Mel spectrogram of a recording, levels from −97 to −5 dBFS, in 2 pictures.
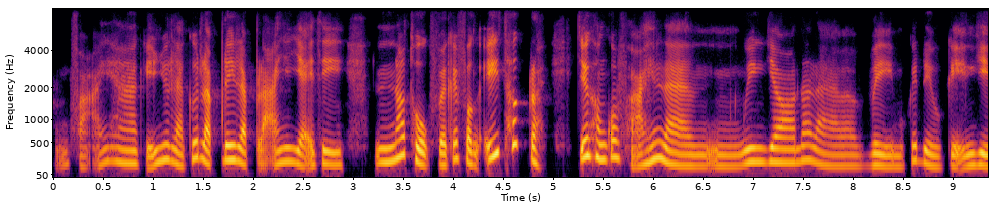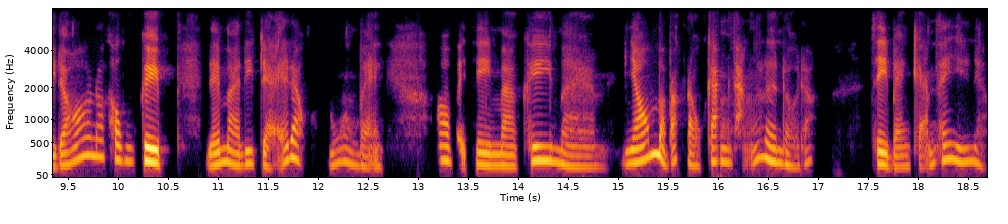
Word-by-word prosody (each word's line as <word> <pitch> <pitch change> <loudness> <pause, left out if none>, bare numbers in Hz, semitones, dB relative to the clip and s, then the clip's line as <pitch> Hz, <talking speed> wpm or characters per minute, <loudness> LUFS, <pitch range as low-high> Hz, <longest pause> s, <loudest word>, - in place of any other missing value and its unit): cũng - - -15
phải 190 +5 -9
ha, 195 -3 -2
kiểu - - -1
như 225 +4 +1
là 185 -7 0
cứ 255 - 0
lặp 250 - +4
đi 230 0 +6
lặp 180 -5 +1
lại 185 - -1
như 210 +1 0
vậy 170 -1 +1
thì, 170 -1 0 0.3
ừm, 200 +1 +1
nó 275 +5 +5
thuộc 185 - +4
về 165 - +4
cái 245 - 0
phần 190 -7 +2
ý 280 +8 +6
thức 480 +7 +1
rồi, - - +3 0.4
chứ - - +5
không 255 -4 +2
có 270 +2 +2
phải 215 +2 -1
là, 175 -7 +2
ừm, 150 0 -5
nguyên 205 +3 +1
do 200 -1 +2
nó 225 +3 -2
là 155 -6 -5
vì 155 -2 -1
một 145 0 -7
cái 225 - -2
điều 175 -9 -2
kiện 155 +3 -1
gì 165 -2 +2
đó 215 - -1
nó 280 -1 -2
không 220 -3 -2
kịp 200 -4 +10 0.4
để 160 +1 +1
mà 190 -4 -1
đi 180 +3 -2
trễ 220 - -3
đâu, 265 -2 +2 0.3
đúng 170 +3 -8
hông 195 -5 -7
bạn? 150 -3 -8 0.5
Ờ, 225 -1 -1
vậy - - -4
thì 165 -2 +1
mà 155 -1 -2
khi 220 0 +2
mà 150 -7 -5 0.3
nhóm 210 - +3
mà 310 - +5
bắt 215 - -5
đầu 160 -3 -4
căng 210 -1 -2
thẳng 230 +6 -6
lên 210 -6 +1
rồi 160 -5 -8
đó, 195 +6 -12 0.6
thì 175 -2 +3
bạn 145 +1 -7
cảm - - -8
thấy 230 +3 -2
như 230 -3 -1
thế 200 - -4
nào? - - -6
195 Hz, 235 wpm, -23 LUFS, 160-220 Hz, 0.6 s, kịp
